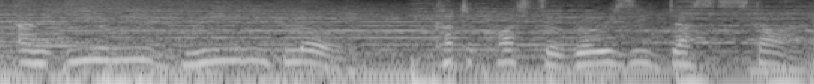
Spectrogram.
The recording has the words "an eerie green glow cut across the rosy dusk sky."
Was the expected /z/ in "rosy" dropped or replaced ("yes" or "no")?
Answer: no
